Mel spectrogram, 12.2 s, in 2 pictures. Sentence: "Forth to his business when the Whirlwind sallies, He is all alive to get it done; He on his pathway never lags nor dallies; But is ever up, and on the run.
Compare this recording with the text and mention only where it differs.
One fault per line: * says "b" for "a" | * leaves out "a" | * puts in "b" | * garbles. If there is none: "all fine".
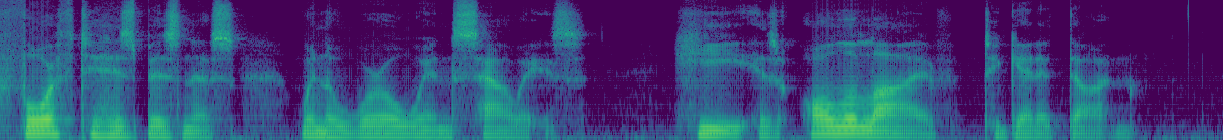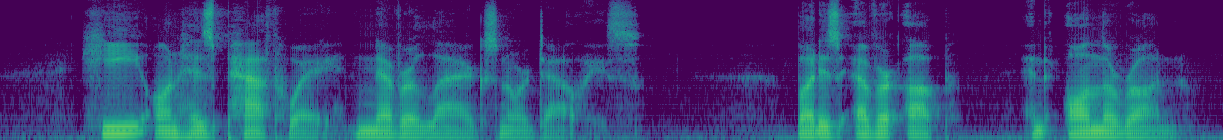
all fine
